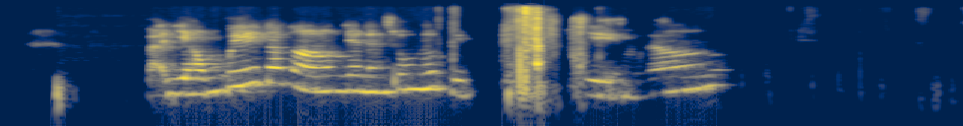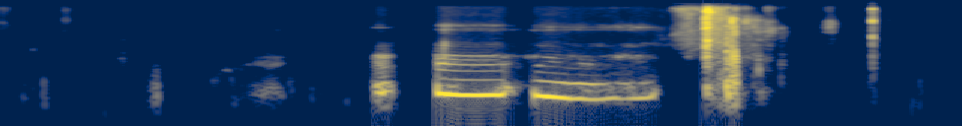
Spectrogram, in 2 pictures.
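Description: A woman speaks calmly and clearly, heard through an online call microphone.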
